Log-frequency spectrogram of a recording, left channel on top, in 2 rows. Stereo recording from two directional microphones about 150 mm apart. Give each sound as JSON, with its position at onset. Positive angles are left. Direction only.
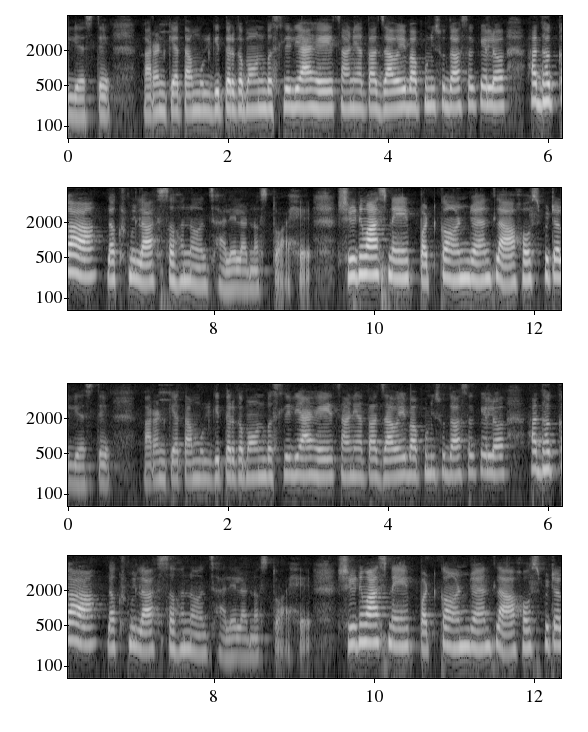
{"t": 0.0, "sound": "speech", "side_deg": 40}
